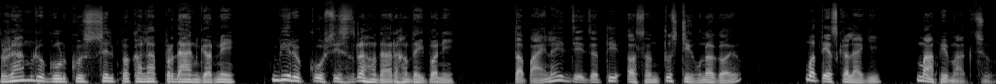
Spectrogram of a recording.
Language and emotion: Nepali, sad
